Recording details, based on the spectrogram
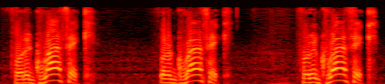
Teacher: the IC put the stress, or put the stress at the penultimate, at the syllable before it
